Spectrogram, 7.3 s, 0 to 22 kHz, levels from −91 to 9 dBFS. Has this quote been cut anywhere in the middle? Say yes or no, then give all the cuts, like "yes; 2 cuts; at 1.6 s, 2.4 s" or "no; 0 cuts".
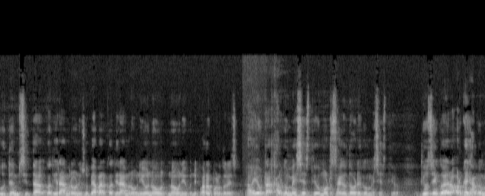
yes; 1 cut; at 3.6 s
